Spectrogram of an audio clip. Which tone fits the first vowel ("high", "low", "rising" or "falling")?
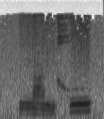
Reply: low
